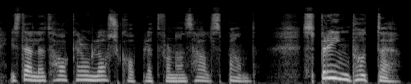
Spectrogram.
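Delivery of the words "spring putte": high shout falling on the name; urgent call. A narrator's reading. Steffi to her dog Putte, urgent call. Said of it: "ropar hon".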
